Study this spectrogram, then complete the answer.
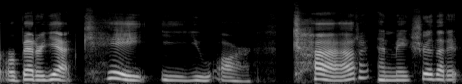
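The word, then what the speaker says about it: cœur: they read it as cure so what you want to imagine if it helps just cross out the O and read it as c e u r or better yet k-e-u-r Kar and make sure that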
